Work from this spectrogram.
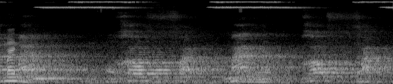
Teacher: izhar itu harus jelas enggak boleh ada dengungnya maksudnya jelas itu suara nun matinya nampak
